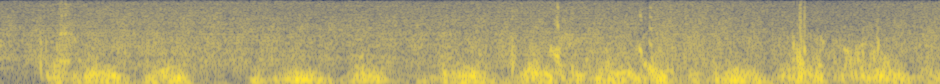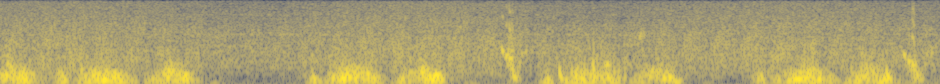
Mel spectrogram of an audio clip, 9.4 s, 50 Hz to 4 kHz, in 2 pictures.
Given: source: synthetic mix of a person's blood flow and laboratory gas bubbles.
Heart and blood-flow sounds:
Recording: Doppler ultrasound of blood flow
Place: precordium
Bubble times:
0.18-0.51 s: bubbles
2.71-3.12 s: bubbles
3.17-3.32 s: bubbles
3.84-4.69 s: bubbles
7.17-7.33 s: bubbles
7.46-7.83 s: bubbles
7.88-7.94 s: bubbles
8.52-8.79 s: bubbles
8.94-9.38 s: bubbles
From the record:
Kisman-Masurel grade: 232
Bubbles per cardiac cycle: several, 3 to 8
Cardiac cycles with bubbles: 50 to 99%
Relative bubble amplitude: moderate (0.250 to 0.450)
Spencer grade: 3 (all of the cardiac periods contain showers or single bubble signals, but not dominating or overriding the cardiac motion signals)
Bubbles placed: anywhere in the cardiac cycle

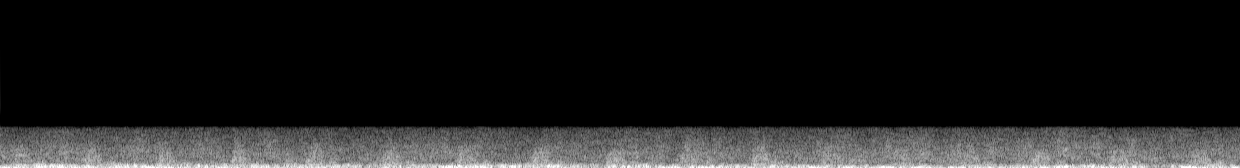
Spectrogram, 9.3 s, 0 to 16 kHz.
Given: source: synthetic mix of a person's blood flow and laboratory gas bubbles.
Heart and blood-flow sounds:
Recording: Doppler ultrasound of blood flow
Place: subclavian vein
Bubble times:
no bubbles
From the record:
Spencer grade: 0 (complete lack of bubble signals)

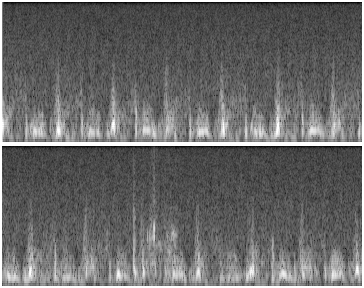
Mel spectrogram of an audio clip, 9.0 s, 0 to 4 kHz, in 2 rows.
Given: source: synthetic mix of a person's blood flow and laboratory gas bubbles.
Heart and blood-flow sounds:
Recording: Doppler ultrasound of blood flow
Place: precordium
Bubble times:
6.12-6.70 s: bubbles
From the record:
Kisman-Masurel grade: 212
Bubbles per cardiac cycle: several, 3 to 8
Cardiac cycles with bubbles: 1 to 10%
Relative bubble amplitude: moderate (0.250 to 0.450)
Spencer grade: 1 (occasional bubble signal discernible with the cardiac motion signal, with majority of cardiac periods free of bubbles)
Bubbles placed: anywhere in the cardiac cycle

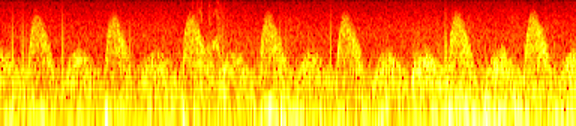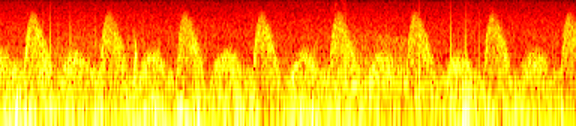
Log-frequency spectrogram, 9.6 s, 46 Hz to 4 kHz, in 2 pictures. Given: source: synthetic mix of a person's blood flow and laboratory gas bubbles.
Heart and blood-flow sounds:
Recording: Doppler ultrasound of blood flow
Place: subclavian vein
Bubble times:
1.57-2.00 s: bubbles
7.53-8.02 s: bubbles
From the record:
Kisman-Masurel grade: 211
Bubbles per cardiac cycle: several, 3 to 8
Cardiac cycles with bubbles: 1 to 10%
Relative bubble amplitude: barely perceptible (0.100 to 0.250)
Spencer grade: 1 (occasional bubble signal discernible with the cardiac motion signal, with majority of cardiac periods free of bubbles)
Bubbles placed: anywhere in the cardiac cycle

